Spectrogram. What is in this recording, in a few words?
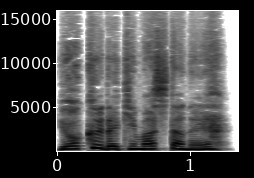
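appreciate, Japanese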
